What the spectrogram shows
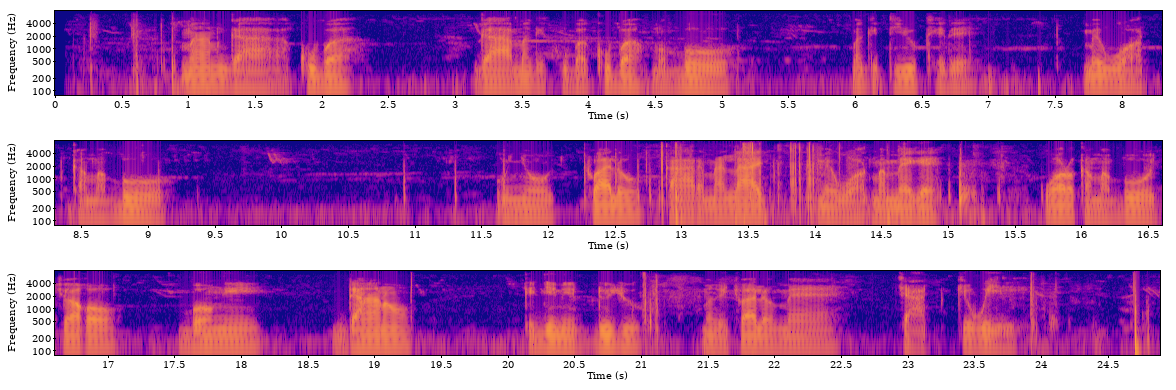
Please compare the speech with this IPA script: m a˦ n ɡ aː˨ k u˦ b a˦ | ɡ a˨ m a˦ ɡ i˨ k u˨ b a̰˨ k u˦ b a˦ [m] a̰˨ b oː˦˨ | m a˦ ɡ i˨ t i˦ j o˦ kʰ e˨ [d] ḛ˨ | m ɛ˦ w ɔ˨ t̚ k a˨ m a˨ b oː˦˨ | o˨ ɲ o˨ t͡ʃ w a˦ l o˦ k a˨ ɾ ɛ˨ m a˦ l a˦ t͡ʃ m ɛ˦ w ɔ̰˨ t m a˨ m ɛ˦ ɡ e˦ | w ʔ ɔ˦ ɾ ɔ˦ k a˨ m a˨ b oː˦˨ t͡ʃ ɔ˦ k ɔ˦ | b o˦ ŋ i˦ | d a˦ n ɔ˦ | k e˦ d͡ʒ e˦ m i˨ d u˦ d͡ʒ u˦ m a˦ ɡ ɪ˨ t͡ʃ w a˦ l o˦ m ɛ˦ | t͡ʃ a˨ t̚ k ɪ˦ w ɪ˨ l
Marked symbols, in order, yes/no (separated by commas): yes, yes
